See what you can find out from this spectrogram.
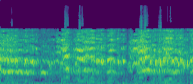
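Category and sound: bird, turkey gobbling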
